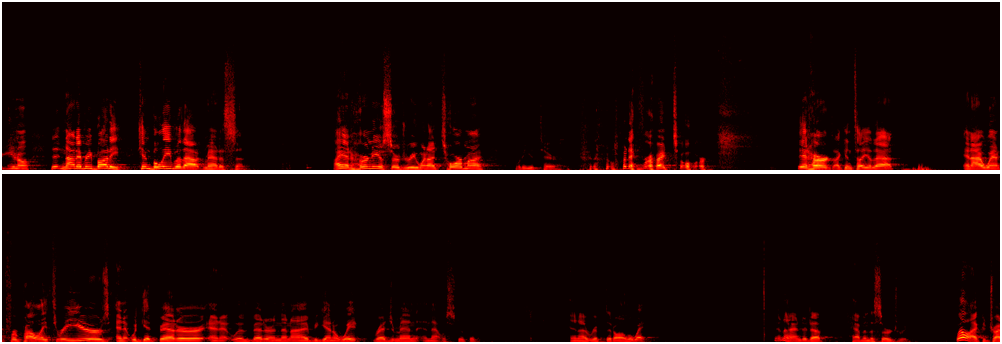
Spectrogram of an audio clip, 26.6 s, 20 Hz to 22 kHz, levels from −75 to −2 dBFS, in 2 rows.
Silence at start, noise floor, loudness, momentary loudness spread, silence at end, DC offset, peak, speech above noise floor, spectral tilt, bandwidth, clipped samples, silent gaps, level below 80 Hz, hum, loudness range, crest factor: 0 s; -78 dBFS; -37 LUFS; 18 LU; 0 s; under 0.1%; -14 dBFS; 41 dB; -4 dB/octave; 19 kHz; under 0.1%; none; -80 dBFS; none; 12 LU; 24 dB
